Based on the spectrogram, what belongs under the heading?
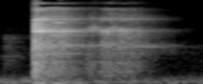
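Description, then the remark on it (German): Dishes clink together in one sudden, loud clatter as dishes are being brought, with bright, ringing overtones that fade away over about a second. No voices. “Ja, hör mal auf, das Geschirr zu bringen.”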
